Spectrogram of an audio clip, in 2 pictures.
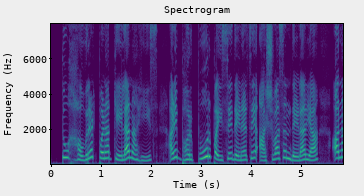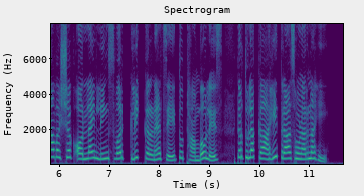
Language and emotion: Marathi, disgusted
